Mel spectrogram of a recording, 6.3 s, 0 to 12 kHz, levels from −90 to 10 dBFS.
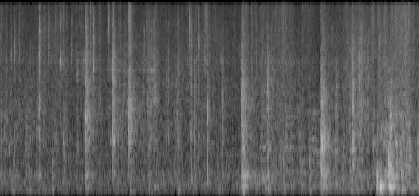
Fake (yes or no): no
